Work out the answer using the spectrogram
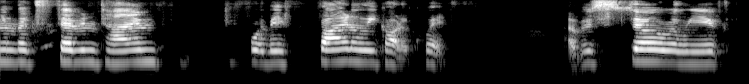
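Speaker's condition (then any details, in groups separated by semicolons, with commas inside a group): Cerebral palsy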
